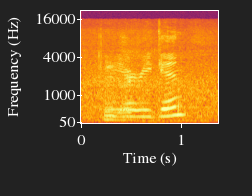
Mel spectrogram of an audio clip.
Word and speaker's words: Nuyorican: NUYORICAN.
